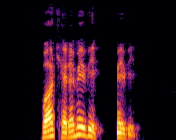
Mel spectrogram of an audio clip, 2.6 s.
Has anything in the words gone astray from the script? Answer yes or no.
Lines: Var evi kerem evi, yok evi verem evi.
yes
